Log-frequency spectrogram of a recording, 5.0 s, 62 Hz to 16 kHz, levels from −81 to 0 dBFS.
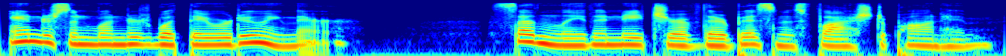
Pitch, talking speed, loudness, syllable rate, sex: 195 Hz, 190 wpm, -19 LUFS, 7.0 syllables/s, female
